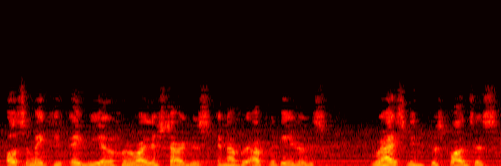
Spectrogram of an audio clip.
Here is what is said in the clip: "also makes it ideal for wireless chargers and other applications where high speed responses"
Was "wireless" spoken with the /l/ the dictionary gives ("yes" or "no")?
no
